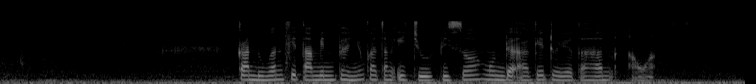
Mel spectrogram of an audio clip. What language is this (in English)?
Javanese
